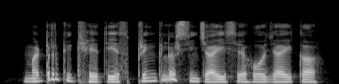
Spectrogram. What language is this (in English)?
Magahi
